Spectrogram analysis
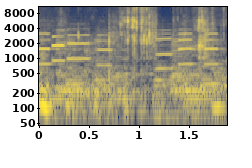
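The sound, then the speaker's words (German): Crisp crunching as a raw carrot is bitten and chewed, with a few sharp, crackly bursts over a quiet background. “Ich esse gerade die Möhre.”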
